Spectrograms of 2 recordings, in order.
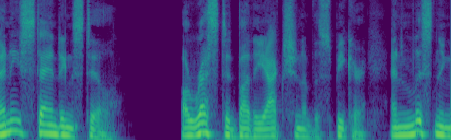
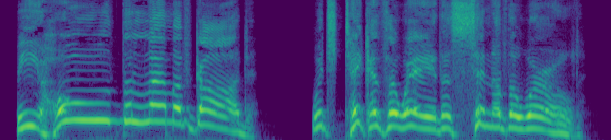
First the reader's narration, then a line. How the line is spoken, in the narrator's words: the Nazarite cried in a loud voice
